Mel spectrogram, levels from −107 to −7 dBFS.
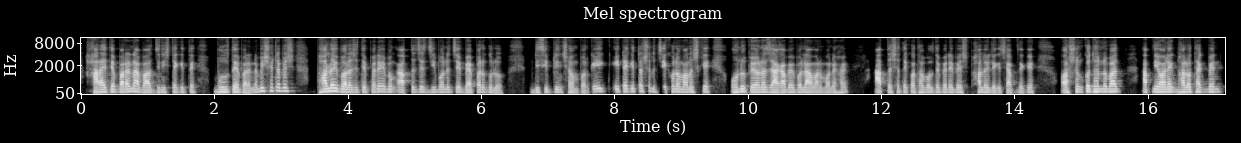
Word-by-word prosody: হারাইতে 135 +4 +4
পারে 145 +1 +6
না 160 - +8
বা 125 - +6
জিনিসটা 130 +1 -4
কিন্তু 130 +1 -4 0.4
ভুলতে 140 +1 +3
পারে 115 -2 -1
না। - - -3
বিষয়টা 200 +1 0
বেশ 195 -1 0 0.4
ভালোই 175 +3 +7
বলা 140 -2 +5
যেতে 140 +2 -2
পারে 145 +2 0
এবং 150 0 -3
আপনার 135 +1 -5
যে - - +1
জীবনের 140 -1 -4
যে - - +3
ব্যাপারগুলো 130 -2 -1 0.5
ডিসিপ্লিন 135 +2 -4
সম্পর্কে 115 +1 -4
এই - - +1 0.2
এটা 175 +2 0
কিন্তু 170 0 -3
আসলে 165 -1 -7
যেকোনো 150 +1 -1
মানুষকে 145 +2 -1 0.4
অনুপ্রেরণা 140 -1 +2
জাগাবে 125 +2 +4
বলে 130 -1 +2
আমার 125 0 -2
মনে 120 0 -4
হয়। 135 +4 -6 0.5
আপনার 120 +1 -5
সাথে 130 +1 -5
কথা 125 0 -3
বলতে 130 +1 -3
পেরে 130 0 -1
বেশ 130 - -2 0.2
ভালোই 130 0 0
লেগেছে। 120 -1 -6
আপনাকে 120 +1 -6 0.5
অসংখ্য 145 +5 +1
ধন্যবাদ। 155 0 +4 0.4
আপনি 140 +2 0
অনেক 145 0 +4
ভালো 135 +1 +5
থাকবেন, 145 +1 +1
135 Hz, 175 wpm, -24 LUFS, 125-150 Hz, 0.5 s, না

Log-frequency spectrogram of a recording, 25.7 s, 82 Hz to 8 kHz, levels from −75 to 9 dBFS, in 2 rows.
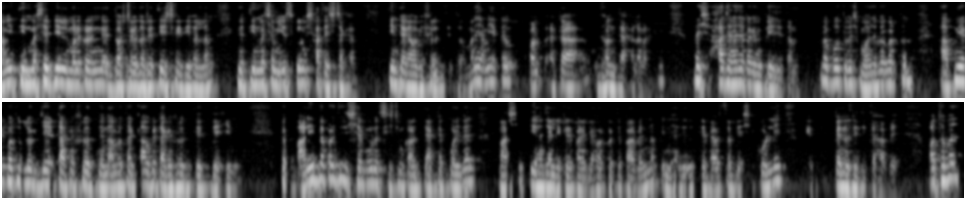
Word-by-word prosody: আমি 155 +4 +4
৩ 165 -2 +8
মাসের 175 +2 +7
বিল, 170 -1 +8
মনে 155 0 +3
করেন, 155 -2 +3 0.3
৳১০, 140 +1 +3
৳১০, 135 0 +4
৳৩০ 140 -2 +1
দিয়ে 125 0 +5
ফেললাম। 125 +2 +2 0.3
কিন্তু 155 -3 +1
৩ 160 - +4
মাসে 155 -4 +1
আমি 150 - +1
ইউজ 145 -2 -1
করলাম 165 -1 0
৳২৭। 130 -5 0 0.5
৳৩ 155 -4 +3
আমাকে 125 -1 +4
ফেরত 130 -3 -1
দিত। 125 - -28 0.2
মানে, 175 +7 -2
আমি 170 - -4
একটা 185 +1 -8 0.4
অল 140 - -1 0.2
একটা 125 +3 -2 0.4
উদাহরণ 130 +1 +3
দেখালাম 105 -3 -8
আরকি। 185 - -23 0.4
বেশ, 185 -2 +4 0.2
হাজার, 165 -1 +3
হাজার 160 0 +2 0.2
আমি 130 - +1
পেয়ে 120 -2 +1
যেতাম। 100 -1 -14 0.3
ওরা 185 -1 0
বলত, 170 0 +1
“বেশ 160 -1 -2
মজার 130 +2 +3
ব্যাপার 155 +1 -1
তো। 195 - -1 0.5
আপনি 135 +8 +2
একমাত্র 180 0 +1
লোক 160 -1 +1
যে 155 - +3 0.2
টাকা 145 +1 +2
ফেরত 140 -1 0
নেন। 130 -1 +3
আমরা 135 +1 +1
তো - - -2
কাউকে 145 -1 -1
টাকা 125 -2 +4
ফেরত 130 0 +3
দিতে 125 - 0 0.2
দেখিনি।” 125 +1 -7 0.8
পানির 185 +4 +5
ব্যাপারে 205 0 +1
যদি 195 -2 0
সেরকম 160 -2 -3
কোনো 160 -1 -1
সিস্টেম 130 +2 -5
করে, 130 -2 0 0.2
একটা 130 +3 -5
পরিবার 140 +6 -1 0.4
মাসে 125 +1 -2
৩,০০০ 135 -3 +4
লিটার 120 -1 -2
পানি 115 -1 -2
ব্যবহার 110 +3 -7
করতে 125 +2 -8
পারবে 110 -2 -5
না। - - -5
৩,০০০-এর 120 0 -6
বেশি 110 - -10
করলেই 145 +7 0 0.7
পেনাল্টি 130 -3 +5
দিতে - - -14
হবে। - - -13 0.5
অথবা 190 +4 +3
135 Hz, 185 wpm, -20 LUFS, 125-160 Hz, 0.8 s, ৩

